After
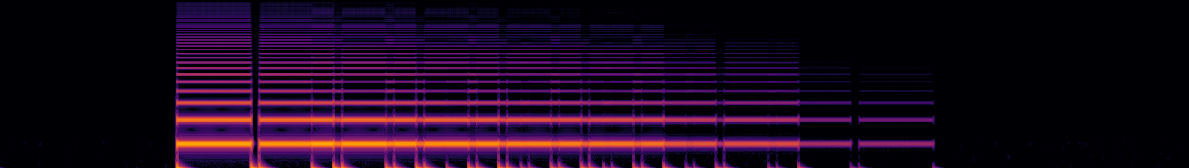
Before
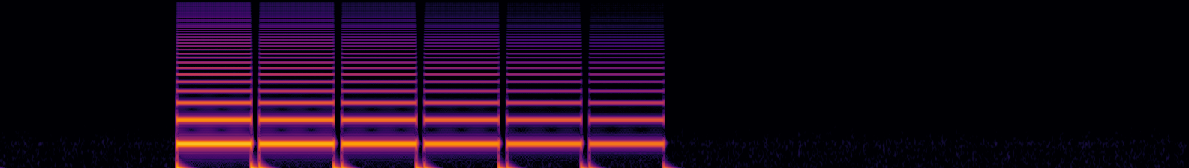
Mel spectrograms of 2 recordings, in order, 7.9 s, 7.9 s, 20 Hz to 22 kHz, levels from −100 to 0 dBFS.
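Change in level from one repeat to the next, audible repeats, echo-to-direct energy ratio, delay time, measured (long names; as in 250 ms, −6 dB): −16.0 dB, 2, −8.5 dB, 899 ms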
